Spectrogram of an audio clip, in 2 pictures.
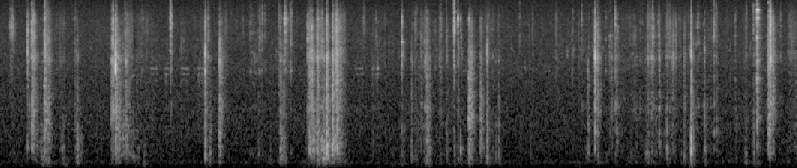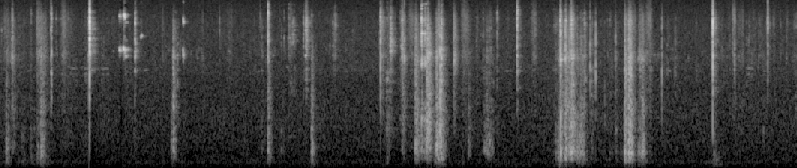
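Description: Small metal carburettor parts clink and click as they are handled.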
